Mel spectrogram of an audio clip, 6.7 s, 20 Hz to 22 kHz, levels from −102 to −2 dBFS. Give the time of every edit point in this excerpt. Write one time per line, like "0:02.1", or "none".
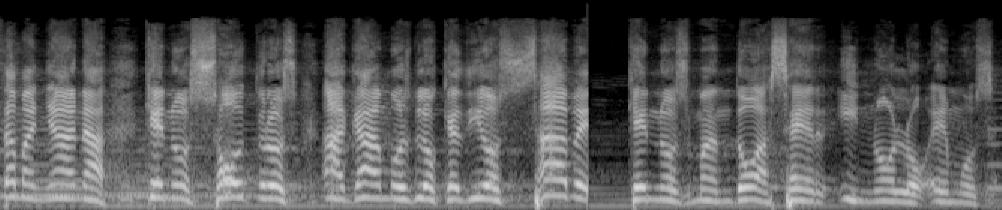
0:04.1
